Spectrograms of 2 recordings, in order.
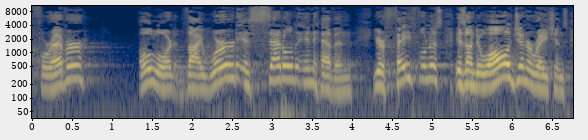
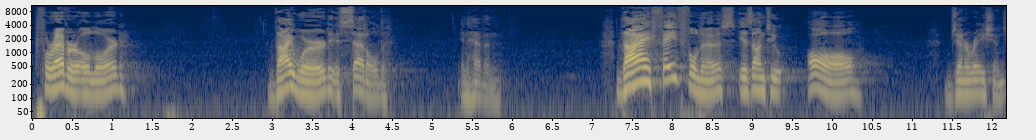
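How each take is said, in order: First: Loud, higher, proclaimed verse; thundering scripture proclamation; preached scripture. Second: Slow, measured reading of scripture; solemn verse reading. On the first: Acted. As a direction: shout the promise out to the congregation. Same verse now preached loudly. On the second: Shown as a demonstration. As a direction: read each phrase slowly and solemnly. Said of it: "Look at verse eighty-nine of the text".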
